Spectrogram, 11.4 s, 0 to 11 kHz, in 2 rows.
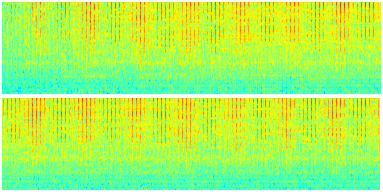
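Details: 2008 GMC/Chevrolet 2500HD 6.0 Vortec LS-style V8, 140,000 miles, idling: rapid even ticking about four a second, seemingly from one side; runs great, no check engine light; owner unsure if normal injector noise or lifters, cause unconfirmed.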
